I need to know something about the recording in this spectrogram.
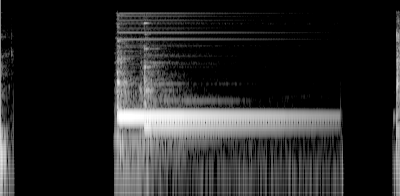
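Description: A two-note ding-dong chime sound effect, a higher note then a lower one, starting about a second in, ringing out and fading for about two seconds before cutting off.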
